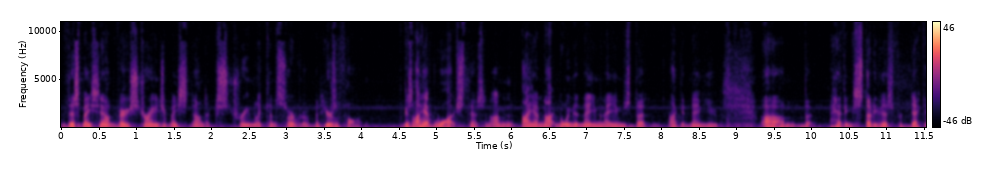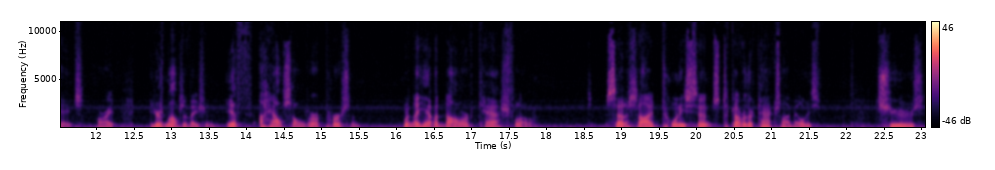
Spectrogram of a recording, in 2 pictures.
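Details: Adult man speaking; Normal adult male speech.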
